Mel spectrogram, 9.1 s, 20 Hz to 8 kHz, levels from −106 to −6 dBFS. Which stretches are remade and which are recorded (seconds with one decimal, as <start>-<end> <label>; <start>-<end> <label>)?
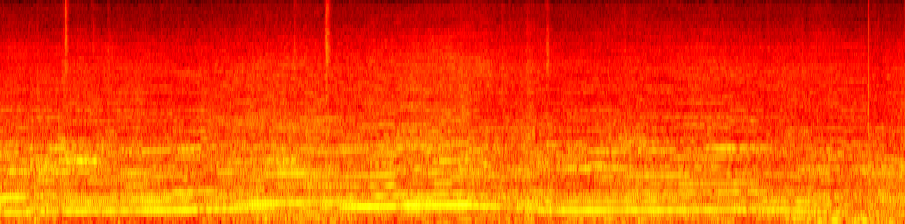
0.0-2.1 remade; 2.1-3.7 recorded; 3.7-9.1 remade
